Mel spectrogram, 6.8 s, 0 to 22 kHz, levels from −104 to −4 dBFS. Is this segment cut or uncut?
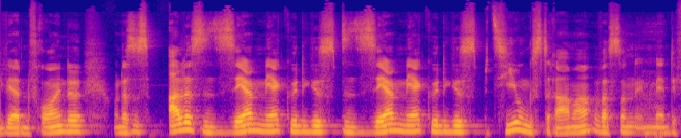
cut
